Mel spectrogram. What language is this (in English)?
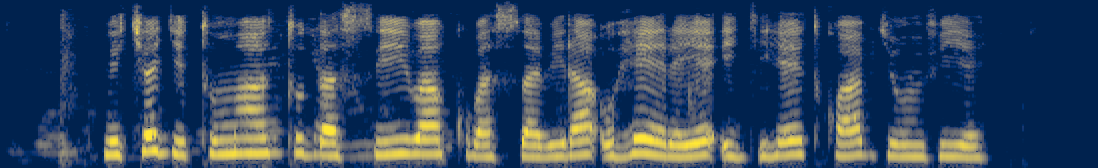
Kinyarwanda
